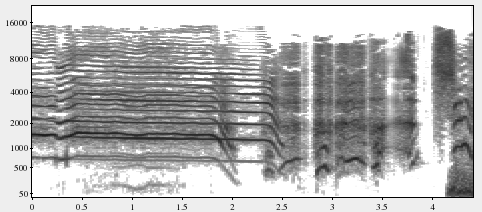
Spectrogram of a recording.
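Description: A cartoon boy's long, high-pitched yell of "Mama!", held for about two seconds and then dropping away, followed by a few short breathy sounds.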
